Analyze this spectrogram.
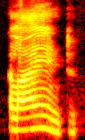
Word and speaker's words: client: क्लाइंट, देखिए क्लाइंट means होता है ग्राहक, क्लाइंट ग्राहक, Shyam is आवर क्लाइंट, Shyam हमारा ग्राहक है, क्लियर।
